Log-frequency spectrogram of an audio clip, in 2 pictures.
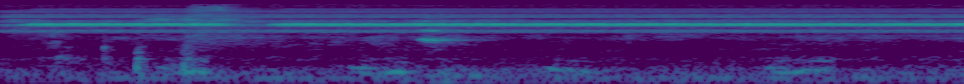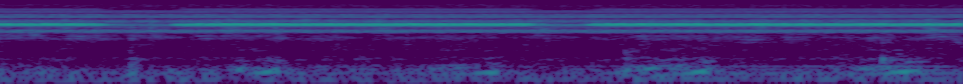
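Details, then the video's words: Cricket singing at night at a countryside home in Vietnam while the household sleeps, during the pandemic; a sustained high ringing trill broken by short pauses around eight and eleven seconds, with faint soft low thumps beneath. "Tiếng dế kêu đêm"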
